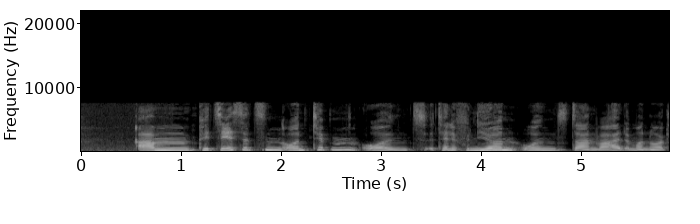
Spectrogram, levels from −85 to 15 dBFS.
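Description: Speech that repeatedly sinks into near-silence or breaks up, with drops as deep as roughly 40 dB from 0.97 to 1.38 s, 1.56 to 3.61 s and 3.78 s to the end. This is likely speech suppressed in double talk: with both sides talking at once, the echo canceller treated the near talker as echo and turned the voice down along with it. At 2.67 to 2.71 s a very faint copy of the voice slips through, arriving 348 ms late, which is likely an echo leak, where loudspeaker pickup on one end escaped cancellation and was sent back. The audio carries nothing above 8 kHz, as expected from the call's microphone processing.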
